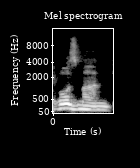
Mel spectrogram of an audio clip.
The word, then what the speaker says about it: Osman: We'll start off with Osimhen Deng, right? Am I saying that right? – I think you say it different every time you say it. I've been saying Osman Deng. – Okay, hey, Osman Deng.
